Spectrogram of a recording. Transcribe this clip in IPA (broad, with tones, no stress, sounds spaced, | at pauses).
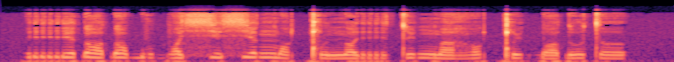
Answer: rʲ ə˥ ɗ ɒ˦ ɗ ɒ˥ b u˨ b ɒ˦ sʲ ɤ˦ sʲ a˥ ŋ͡m ɒ˩ ǃ u˩ n ɒ˨ rʲ ə˩ t y˦ ŋ͡m a˩ ɦ ɔ˥ ǃ y˨ ɡ͡b ɒ˩ ɗ u˨ t ɤ˩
